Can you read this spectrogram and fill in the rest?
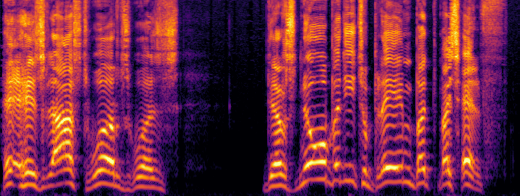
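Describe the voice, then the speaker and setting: Penitent Scottish sea captain, performed by a male reader, flustered and lamenting, higher-pitched, very animated, comic storybook. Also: slow pace, no echo, studio quality, exaggerated voice. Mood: flustered excuse. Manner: stammering, lamenting. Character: penitent, flustered steamboat captain, guilt-ridden and pleading. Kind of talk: comic storybook character reading.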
